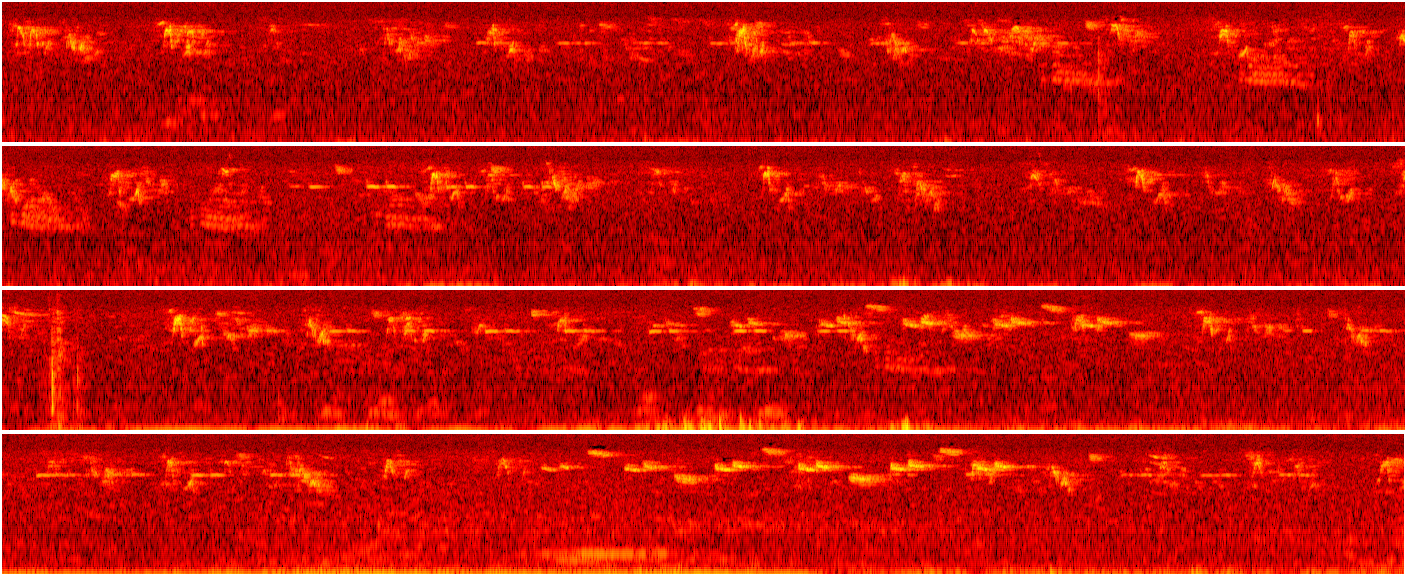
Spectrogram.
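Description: Small birds chirping in many quick, short, high calls, faint. From about halfway a low rumble joins, with a single click just before it.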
